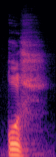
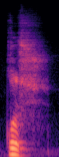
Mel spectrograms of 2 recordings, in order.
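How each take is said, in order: The two takes are said the same way.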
